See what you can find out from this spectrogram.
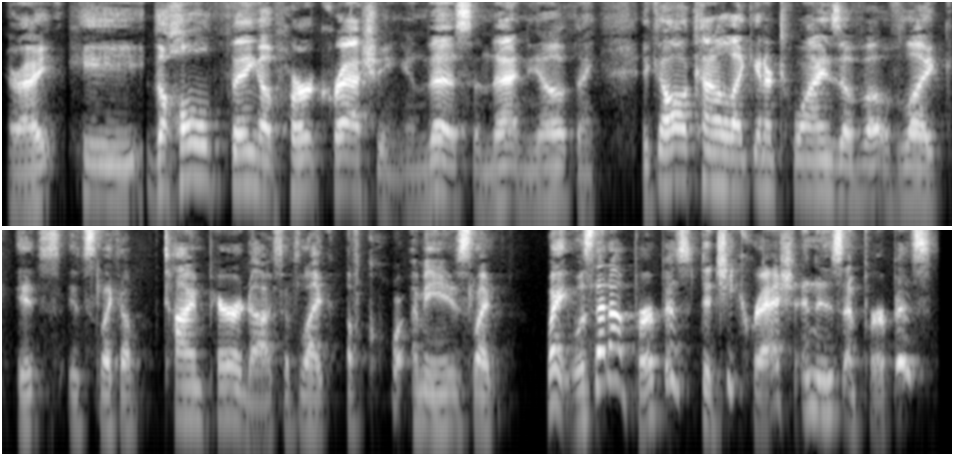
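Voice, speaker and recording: A man's voice: mid-range voice, expressive, moderate pace, few pauses, bright, forceful tone. A man co-hosting a podcast in a casual book discussion, rambling and often repeating himself. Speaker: podcast co-host.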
